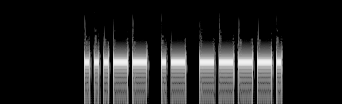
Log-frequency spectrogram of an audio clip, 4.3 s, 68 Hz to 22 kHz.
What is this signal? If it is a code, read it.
Morse code, heard as a keyed tone, about 20 wpm, 700 Hz. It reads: 3A9
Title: Three Letter-Number Combinations - 20wpm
